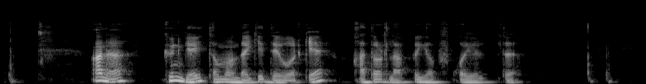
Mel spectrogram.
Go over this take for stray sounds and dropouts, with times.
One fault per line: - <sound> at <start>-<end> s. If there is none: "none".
none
